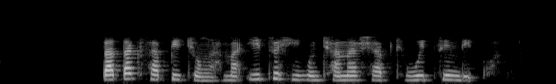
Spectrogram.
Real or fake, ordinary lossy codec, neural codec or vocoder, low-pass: real; AAC, 32 kbps; none; 3.6 kHz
